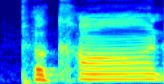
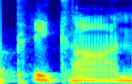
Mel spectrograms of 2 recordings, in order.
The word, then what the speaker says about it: pecan: a pecan tree, that I hope nobody pronounces it pecan tree. It's pecan or pecan, not pecan.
